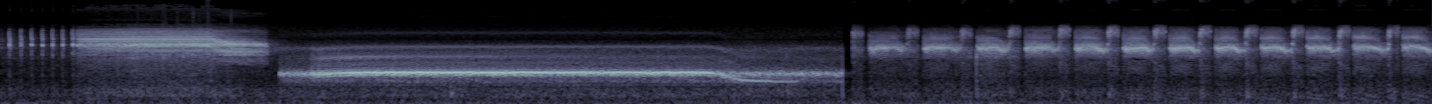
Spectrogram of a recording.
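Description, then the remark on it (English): Calls of three different cicada species play one after another on a demonstration machine built by teacher Adam Gerhardstein: a harsh high-pitched buzz, then a steady lower droning whine, then a rapid series of sharp pulsing chirps. All three are loud, with no talking. “She demonstrates a machine that lets you hear the differences between the three species.”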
